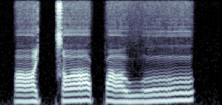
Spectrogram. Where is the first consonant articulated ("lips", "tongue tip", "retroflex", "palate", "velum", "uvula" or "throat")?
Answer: palate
